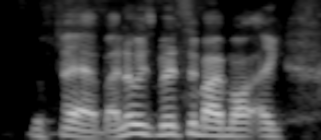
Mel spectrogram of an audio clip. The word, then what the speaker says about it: Lefebvre: Lefebvre. Lefebvre.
